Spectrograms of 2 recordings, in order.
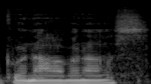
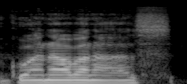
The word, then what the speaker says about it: Guanabanas: want to go to Guanabanas and you want to say it, the correct pronunciation, just think of that classic song. There you go. And then just put it Guanabana. And then you've got it.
